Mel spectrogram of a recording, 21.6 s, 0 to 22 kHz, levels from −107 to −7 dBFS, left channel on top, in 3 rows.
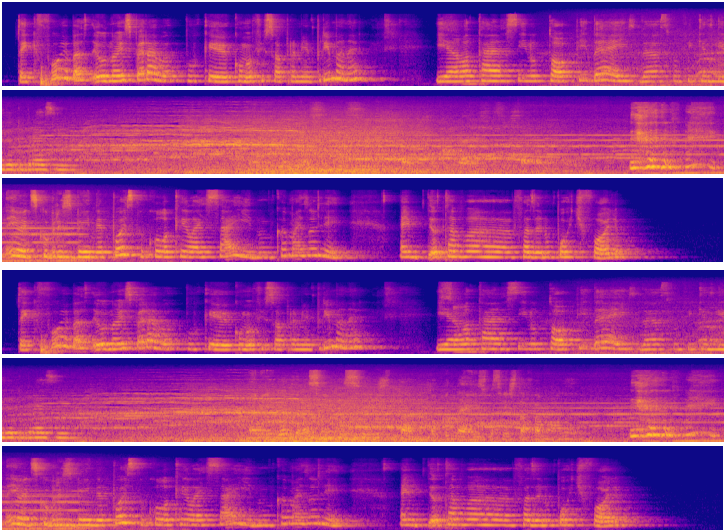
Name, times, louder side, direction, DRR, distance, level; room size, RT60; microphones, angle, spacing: voice 1, 0.2-3.6 4.4-7.9 13.5-17.9 18.4-20.7, left 2 dB, 30° left, 0.3 m, -29 dB
sound 1, 5.7-15.5, left 2 dB, 65° left, 0.6 m, -34 dB
voice 2, 9.7-13.1, right 4 dB, 60° right, 0.4 m, -37 dB
sound 2, 9.8-15.2, left 2 dB, 85° left, 0.9 m, -39 dB
5.1 x 2.4 x 2.5 m
head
